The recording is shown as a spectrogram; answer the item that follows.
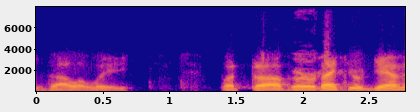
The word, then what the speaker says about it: Vallely: just wanted to say the pronunciation of my last name is Val so I just wanted to make sure that uh uh everybody knew it's Val but uh thank you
